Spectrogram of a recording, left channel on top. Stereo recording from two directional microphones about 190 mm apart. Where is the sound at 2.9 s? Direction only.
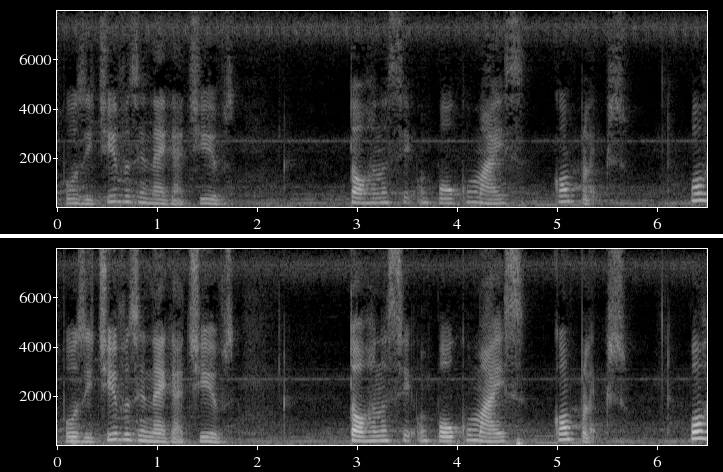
45° right (ahead or behind).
